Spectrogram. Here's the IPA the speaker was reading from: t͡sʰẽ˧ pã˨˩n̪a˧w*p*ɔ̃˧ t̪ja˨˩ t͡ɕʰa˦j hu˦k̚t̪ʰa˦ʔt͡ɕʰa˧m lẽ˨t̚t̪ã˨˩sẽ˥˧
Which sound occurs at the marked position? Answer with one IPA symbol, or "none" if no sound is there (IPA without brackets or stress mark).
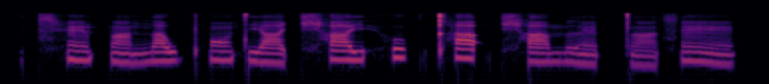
pʰ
